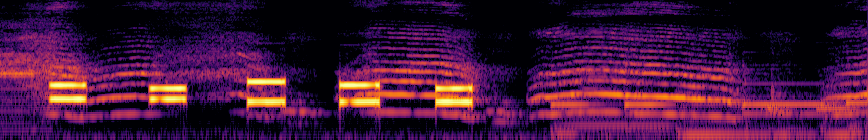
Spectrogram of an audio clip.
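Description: Five short telephone keypad tones beep at an even, steady pace as someone dials Cuddle Pod technical support, each a clear two-note chirp, while an infant wails continuously underneath and the crying swells once the dialing stops.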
